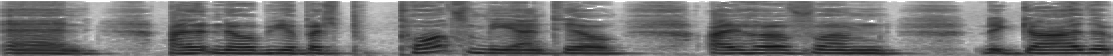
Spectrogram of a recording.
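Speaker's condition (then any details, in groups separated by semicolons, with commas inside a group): Down syndrome; born in Rochester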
